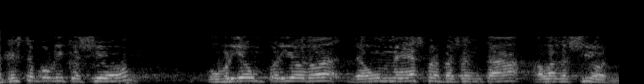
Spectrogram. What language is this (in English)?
Catalan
